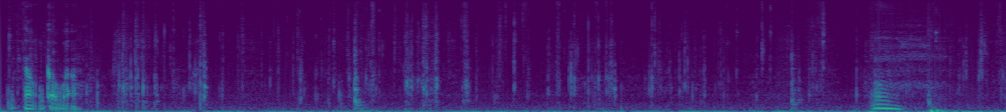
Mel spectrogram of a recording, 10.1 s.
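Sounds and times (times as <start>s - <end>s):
wet chewing clicks: 0.0s - 8.7s, 9.3s - 10.0s.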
